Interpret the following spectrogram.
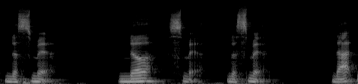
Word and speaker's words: NeSmith: the Golf Channel it's Nesmith no Smith miss myth that Nesmith not Naismith Miss Smith weird name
